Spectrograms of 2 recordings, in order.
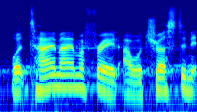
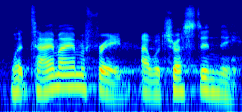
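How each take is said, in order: Both takes have the same delivery.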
